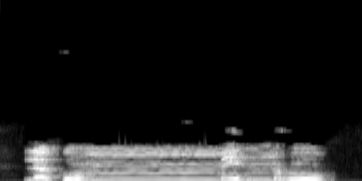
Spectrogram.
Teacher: नून साकिन के बाद हुरूफ हल्की में से हा आ रहा है, तो यहाँ भी आपने इजहार करना है , लाम फतहा ला, काफ दम्मा मीम शद कुम, लकुम, मीम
